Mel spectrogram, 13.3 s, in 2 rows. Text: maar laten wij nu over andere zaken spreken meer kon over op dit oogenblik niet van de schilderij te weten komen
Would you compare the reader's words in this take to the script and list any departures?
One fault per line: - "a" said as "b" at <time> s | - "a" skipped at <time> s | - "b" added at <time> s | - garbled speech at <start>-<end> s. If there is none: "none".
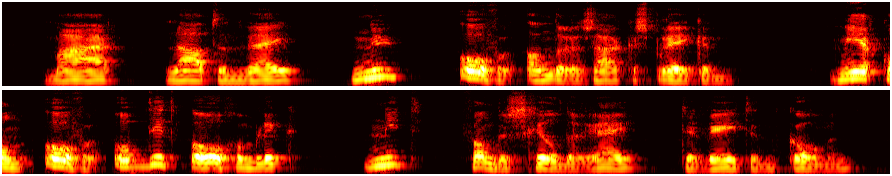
none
